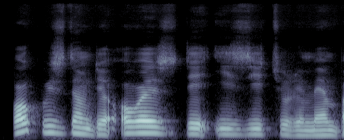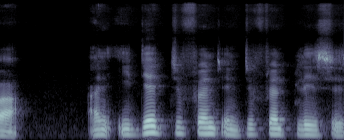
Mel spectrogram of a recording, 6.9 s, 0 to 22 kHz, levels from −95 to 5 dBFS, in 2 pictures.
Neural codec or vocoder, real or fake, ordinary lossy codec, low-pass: none; real; none; 19.8 kHz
